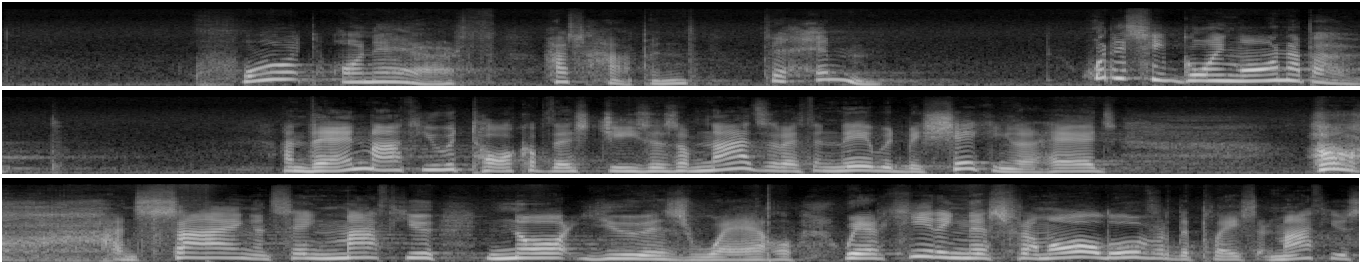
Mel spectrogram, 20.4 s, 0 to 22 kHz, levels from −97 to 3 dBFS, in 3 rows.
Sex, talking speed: male, 145 wpm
